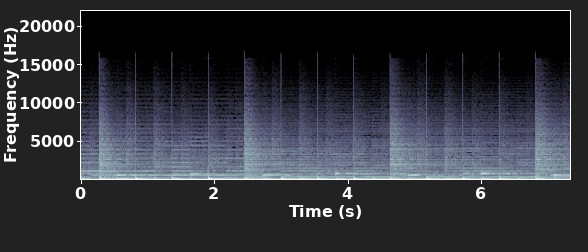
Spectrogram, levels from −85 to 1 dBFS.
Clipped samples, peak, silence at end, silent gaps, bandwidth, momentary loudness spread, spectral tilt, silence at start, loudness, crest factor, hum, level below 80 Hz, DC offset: under 0.1%; -2 dBFS; 0 s; none; 12.5 kHz; 4 LU; -5.5 dB/octave; 0 s; -19 LUFS; 16 dB; none; -20 dBFS; under 0.1%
